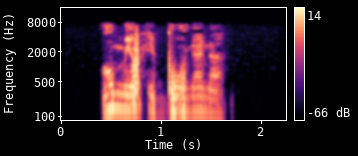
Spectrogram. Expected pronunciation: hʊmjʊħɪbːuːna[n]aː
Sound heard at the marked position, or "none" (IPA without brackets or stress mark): n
